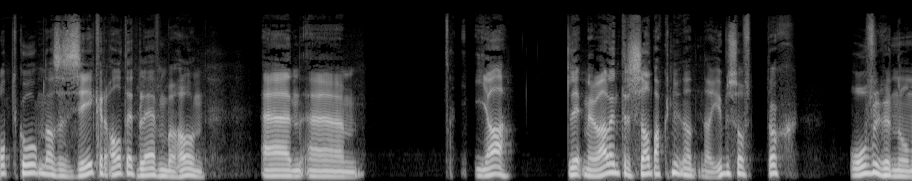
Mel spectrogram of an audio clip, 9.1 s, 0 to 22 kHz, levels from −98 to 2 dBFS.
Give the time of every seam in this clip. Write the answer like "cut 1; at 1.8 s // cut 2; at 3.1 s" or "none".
cut 1; at 1.4 s // cut 2; at 6.5 s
